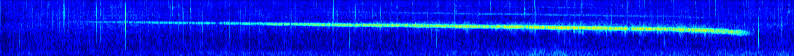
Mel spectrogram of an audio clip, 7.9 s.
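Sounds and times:
ambience: 0.1s - 7.6s.

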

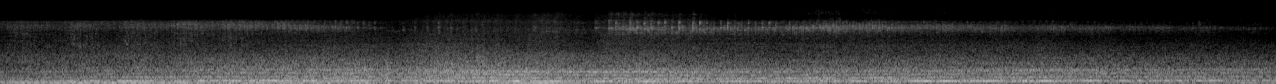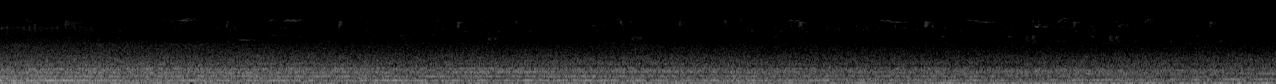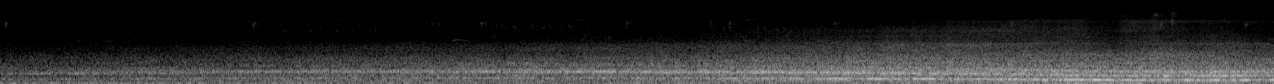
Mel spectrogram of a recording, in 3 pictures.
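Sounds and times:
vehicles crossing a grated bridge: 0.0s - 14.9s, 27.8s - 38.2s
suburban traffic at a traffic light: 0.0s - 38.2s.

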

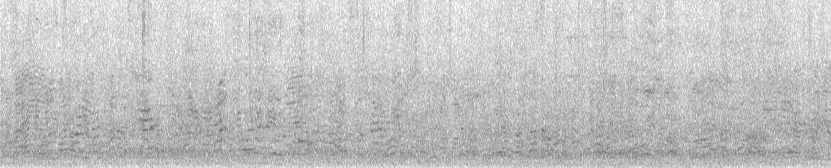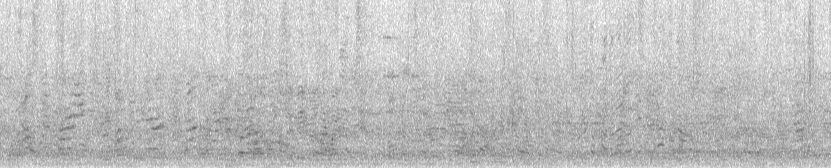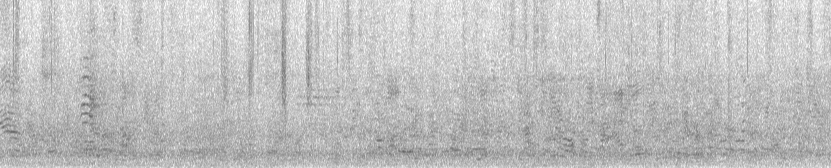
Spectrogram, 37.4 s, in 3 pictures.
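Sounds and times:
busy train station: 0.0s - 37.3s
crowd walla: 0.0s - 37.3s.

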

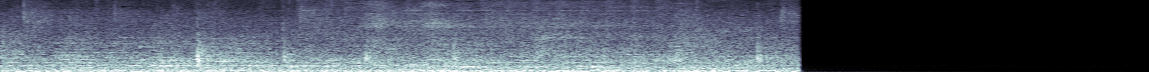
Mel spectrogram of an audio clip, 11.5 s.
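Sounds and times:
medium crowd murmur in a hotel lobby: 0.0s - 8.0s.

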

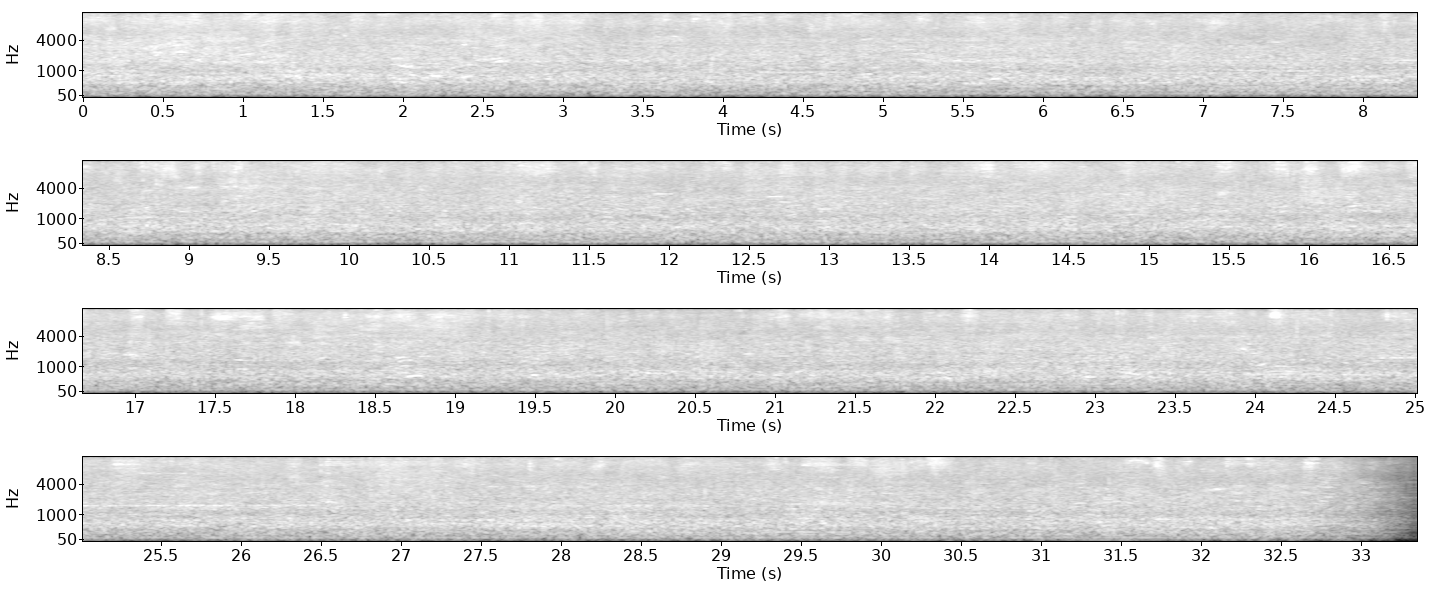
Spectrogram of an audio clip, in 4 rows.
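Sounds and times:
busy train at a station: 0.0s - 33.3s
murmur of voices at a busy station: 0.0s - 33.3s.

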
